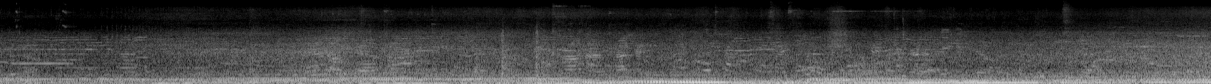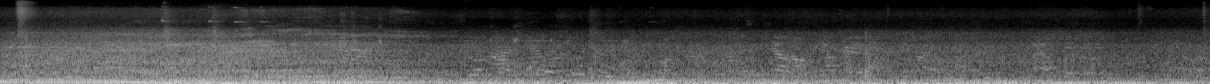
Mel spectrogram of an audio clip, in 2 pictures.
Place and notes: Yangmei - Crossroads
Beverage shop, in front of the intersection, Traffic Noise, Sony PCM D50 + Soundman OKM II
